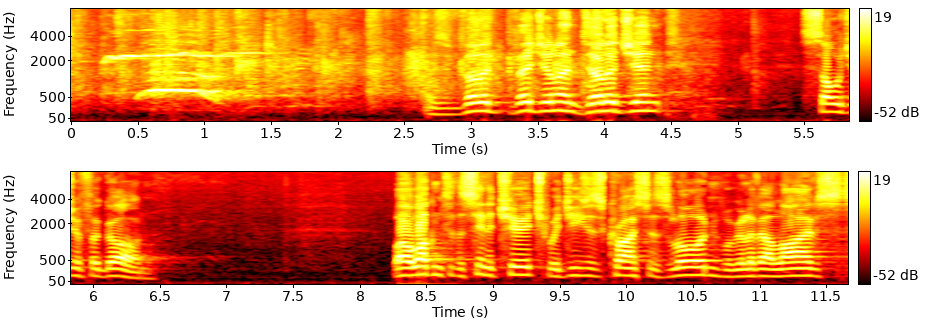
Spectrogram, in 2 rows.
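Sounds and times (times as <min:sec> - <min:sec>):
audience clapping: 0:00.0 - 0:05.4
speech: 0:02.7 - 0:04.7, 0:05.6 - 0:06.6, 0:08.3 - 0:11.6.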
